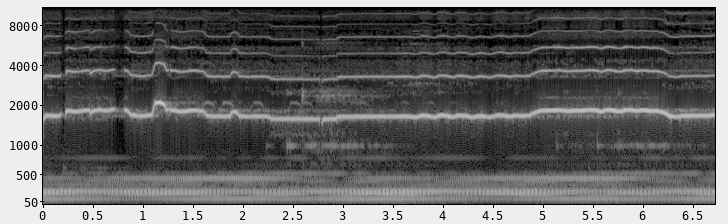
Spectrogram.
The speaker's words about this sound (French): Ça, c'est une flûte d'os de vautour.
